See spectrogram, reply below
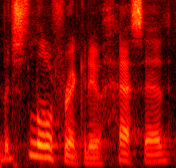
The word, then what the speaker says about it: chesed: It's chesed. The Hebrew word there is chesed. Often it's spelled C-H-E-S-E-D. Sometimes it's just spelled H-E-S-E-D. But either way, you're supposed to get a nice little fricative in there, a little ch. Don't clear your throat.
